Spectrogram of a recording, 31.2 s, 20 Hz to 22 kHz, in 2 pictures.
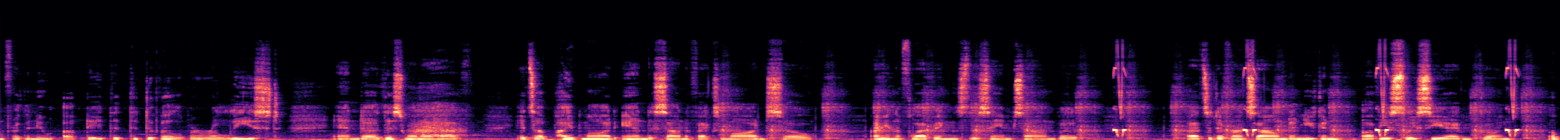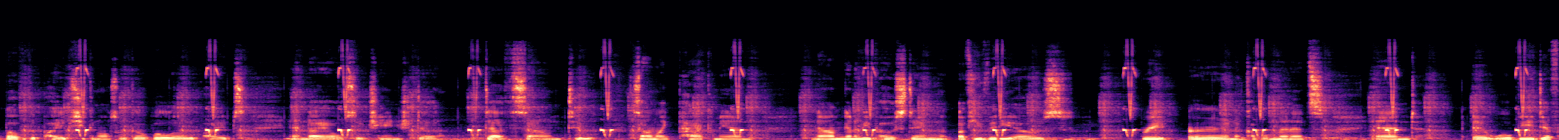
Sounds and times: Speech: 0:00.0 - 0:10.8, 0:11.8 - 0:31.1.

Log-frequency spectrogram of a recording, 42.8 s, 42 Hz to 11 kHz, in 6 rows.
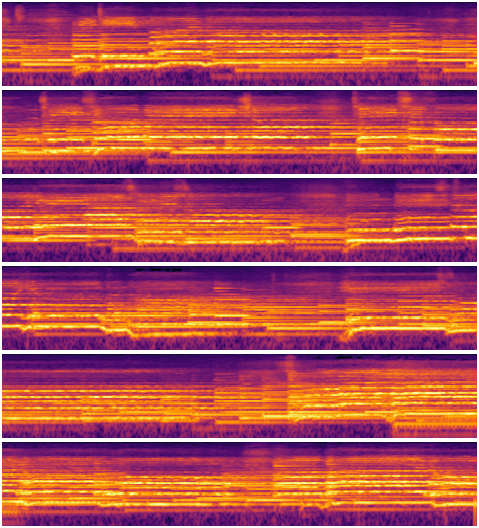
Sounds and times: Chant: 0:00.0 - 0:42.7
Christian music: 0:00.0 - 0:42.7.

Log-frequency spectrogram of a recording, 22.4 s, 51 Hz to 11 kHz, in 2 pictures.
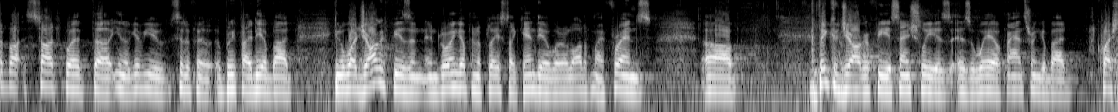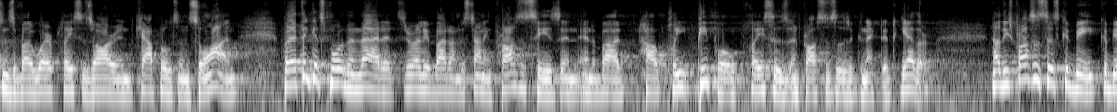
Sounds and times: Speech: 0:00.0 - 0:07.5, 0:08.1 - 0:22.3.

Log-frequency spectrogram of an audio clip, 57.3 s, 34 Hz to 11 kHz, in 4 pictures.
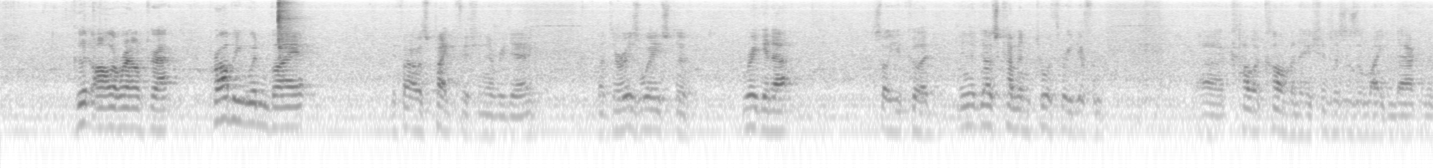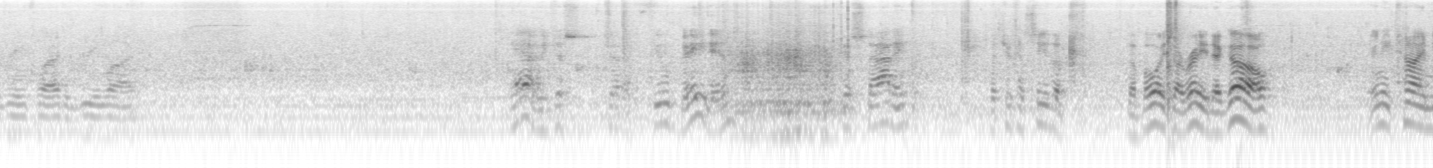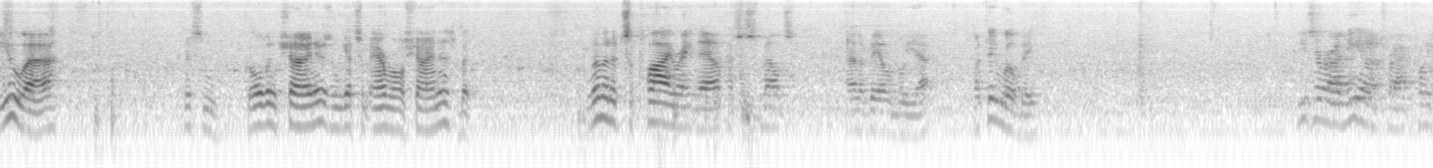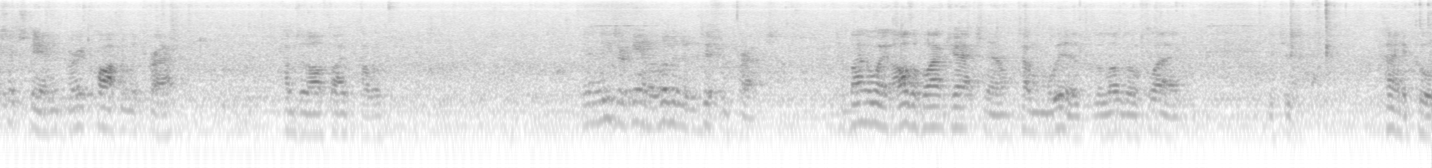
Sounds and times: Speech: 0:00.7 - 0:03.2, 0:03.9 - 0:05.4, 0:06.0 - 0:08.0, 0:08.7 - 0:11.1, 0:12.0 - 0:15.8, 0:19.4 - 0:21.7, 0:22.7 - 0:23.5, 0:24.2 - 0:27.1, 0:28.0 - 0:29.3, 0:30.5 - 0:33.4, 0:34.5 - 0:39.1, 0:41.6 - 0:44.8, 0:45.8 - 0:46.9, 0:48.8 - 0:50.8, 0:51.4 - 0:54.9, 0:55.7 - 0:56.0, 0:56.8 - 0:57.3.

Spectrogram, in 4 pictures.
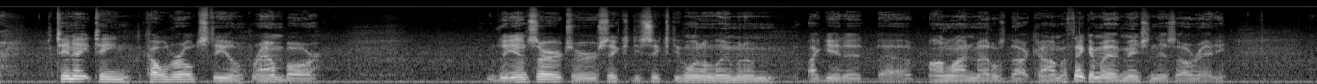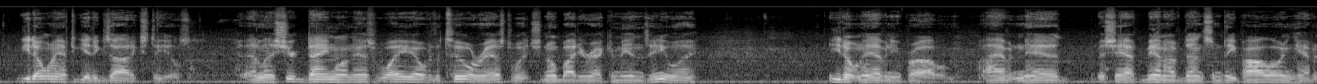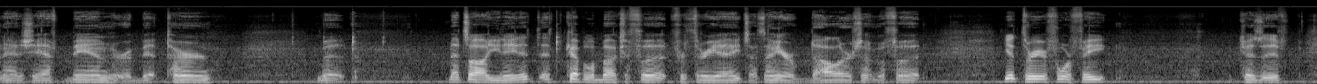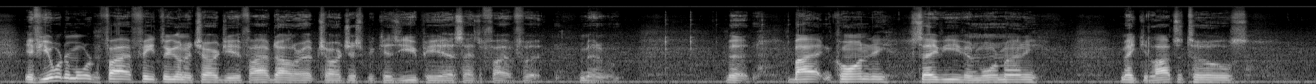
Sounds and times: Speech: 0:00.0 - 0:03.3, 0:04.8 - 0:12.3, 0:13.3 - 0:20.2, 0:21.4 - 0:28.5, 0:29.5 - 0:30.0, 0:30.8 - 0:35.6, 0:36.4 - 0:37.6, 0:38.7 - 0:45.8, 0:46.8 - 0:50.0, 0:50.7 - 0:52.2.

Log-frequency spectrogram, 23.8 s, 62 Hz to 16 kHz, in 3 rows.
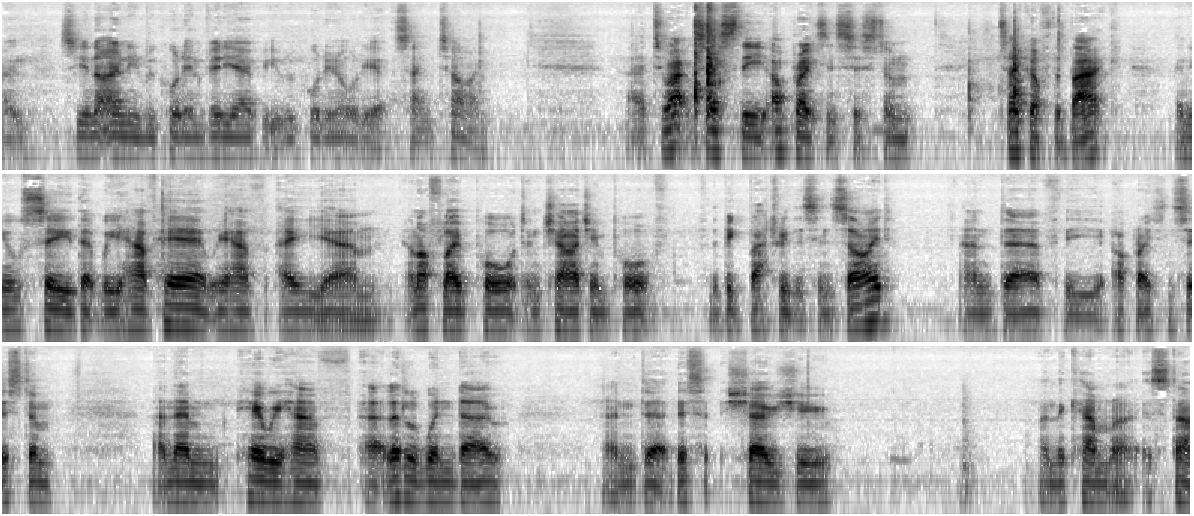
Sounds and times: Speech: 0:00.0 - 0:03.3, 0:04.2 - 0:16.2, 0:16.8 - 0:19.2, 0:19.8 - 0:21.5, 0:22.8 - 0:23.7.

